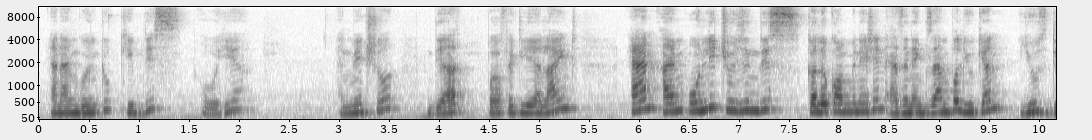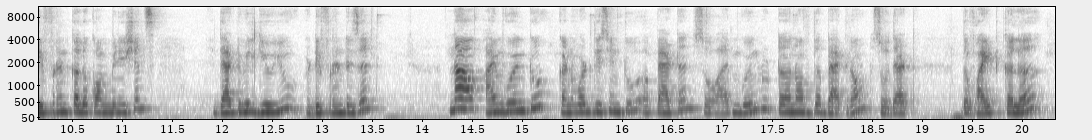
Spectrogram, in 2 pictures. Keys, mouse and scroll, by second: 1.0-4.0 alt+drag, 13.5-15.7 drag.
